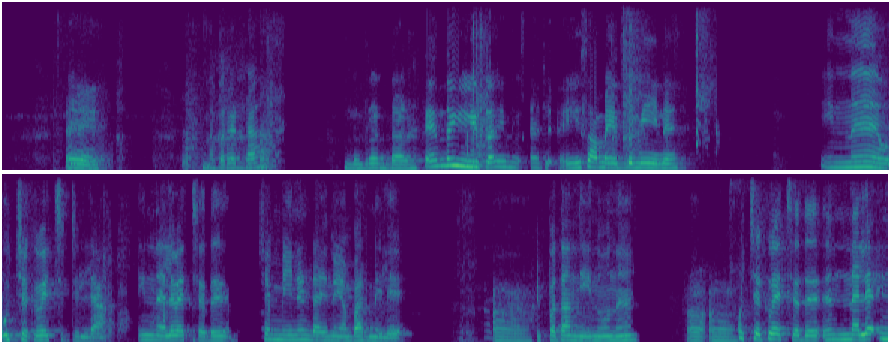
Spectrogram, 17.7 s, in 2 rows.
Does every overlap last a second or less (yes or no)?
yes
